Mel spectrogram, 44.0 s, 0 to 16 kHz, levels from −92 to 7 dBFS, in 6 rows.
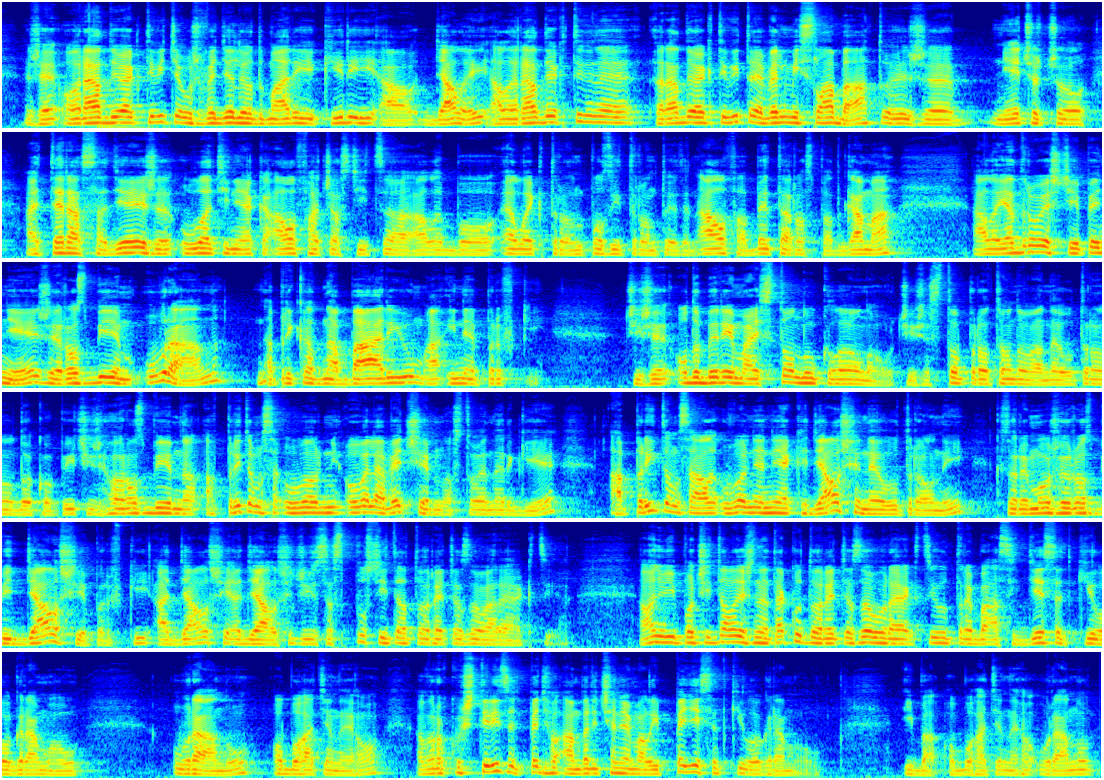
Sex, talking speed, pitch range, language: male, 165 wpm, 125-155 Hz, Slovak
